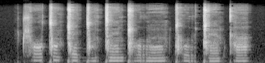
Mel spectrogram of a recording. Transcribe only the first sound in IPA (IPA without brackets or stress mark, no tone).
t͡ʃʰ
